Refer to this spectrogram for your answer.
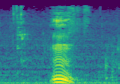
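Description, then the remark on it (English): A single quick sip and gulp of Perrier sparkling mineral water, a brief wet mouth sound with a throaty swallow, against a quiet background. “A little sip of Perrier here, and away we go.”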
